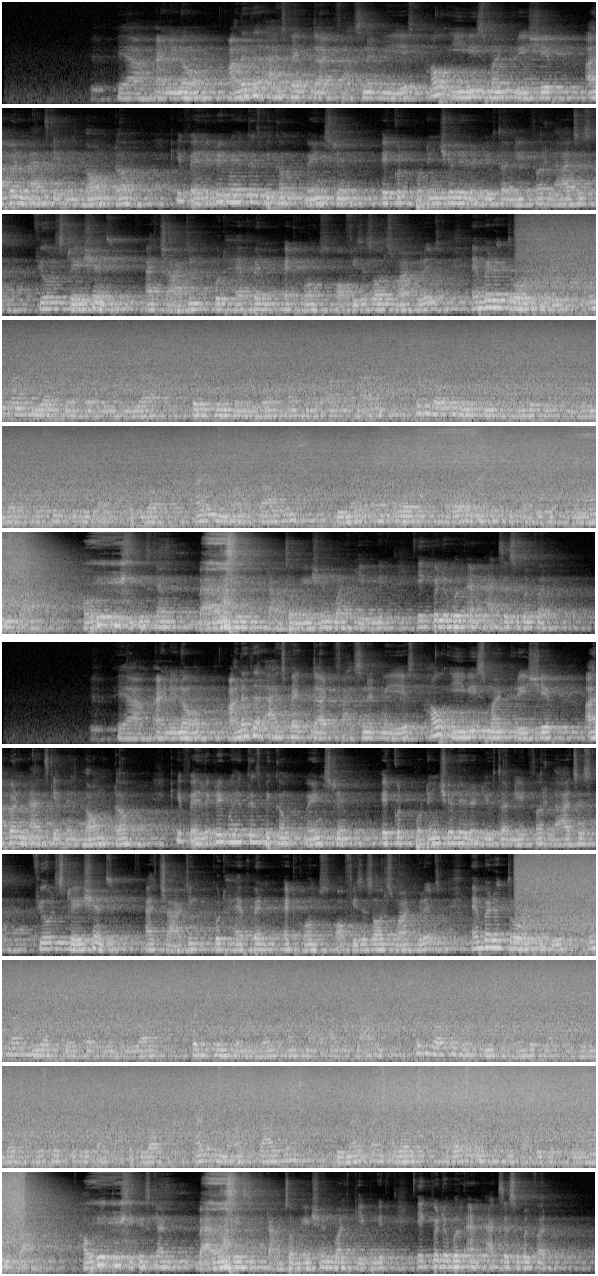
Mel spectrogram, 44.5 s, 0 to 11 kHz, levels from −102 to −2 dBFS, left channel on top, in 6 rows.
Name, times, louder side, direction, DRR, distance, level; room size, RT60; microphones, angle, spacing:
voice 1, 1.1-2.5 2.8-6.9 7.3-9.1 9.6-11.8 12.2-14.8 15.3-16.2 16.6-24.2 24.6-27.1 27.4-31.7 32.1-33.4 33.8-34.9 35.2-37.6 38.1-41.9 42.3-43.9, right 1 dB, 25° right, 2 dB, 0.8 m, -28 dB
Wind, 21.2-37.4, right 6 dB, 55° right, 0.7 m, -28 dB
Breathing, 34.8-35.9 36.7-37.4 38.1-40.1, equal, ahead, 0.3 m, -32 dB
11.0 x 10.0 x 6.3 m, 2.9 s
head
